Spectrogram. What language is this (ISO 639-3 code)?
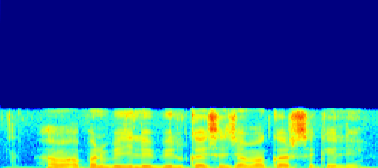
mag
